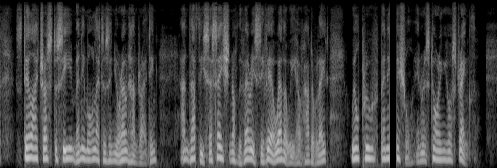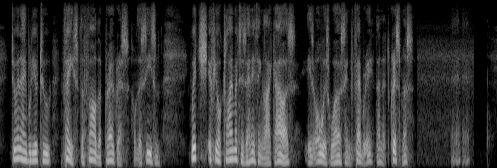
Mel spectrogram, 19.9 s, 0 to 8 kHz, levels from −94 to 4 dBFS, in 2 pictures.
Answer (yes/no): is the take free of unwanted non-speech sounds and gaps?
no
